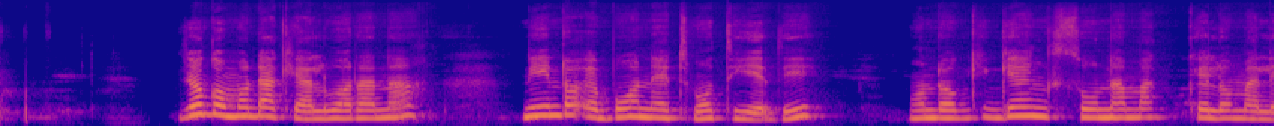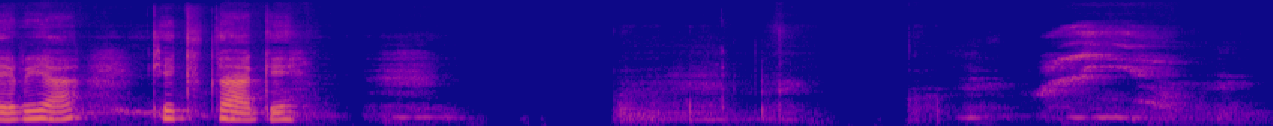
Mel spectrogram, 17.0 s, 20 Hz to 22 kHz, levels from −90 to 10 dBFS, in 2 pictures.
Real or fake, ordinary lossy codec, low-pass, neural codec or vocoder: fake; none; none; vocoder, 44.1 kHz, 128 mel bands, Pupu-Vocoder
